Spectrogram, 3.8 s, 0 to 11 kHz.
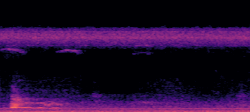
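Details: Husky in Louisville, barking and howling for nearly 30 minutes at 6:24 pm on 3 August 2021, a nuisance-barking case: one short, harmonic bark-like cry tapering off, over a steady high electrical whine and low rumble.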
